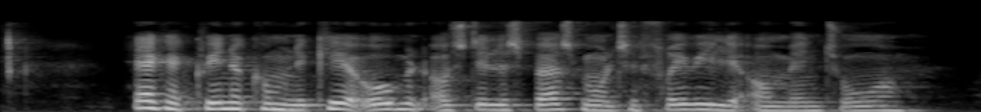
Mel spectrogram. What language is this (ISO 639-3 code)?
dan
